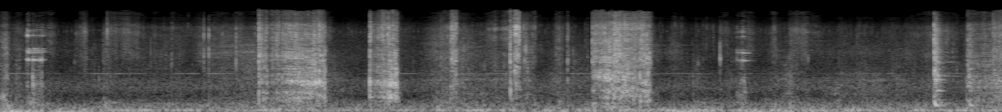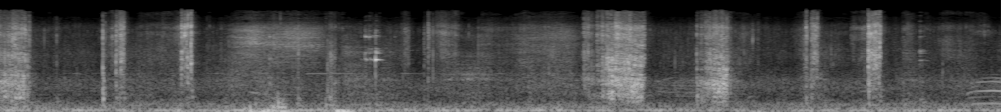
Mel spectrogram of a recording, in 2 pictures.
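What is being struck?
Perforated clay brick and mortar worked with a steel trowel.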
